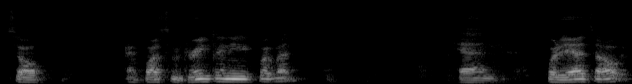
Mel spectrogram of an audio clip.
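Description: A man's voice: mid-range voice, slow, vocal fry, warm tone. An older man, a business owner talking to the camera in a small office in a plain, rambling way, with fillers and restarts. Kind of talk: speaking to camera about his business. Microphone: far camera. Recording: roomy echo, voice from a distance.

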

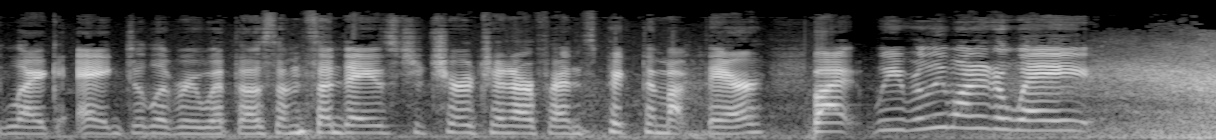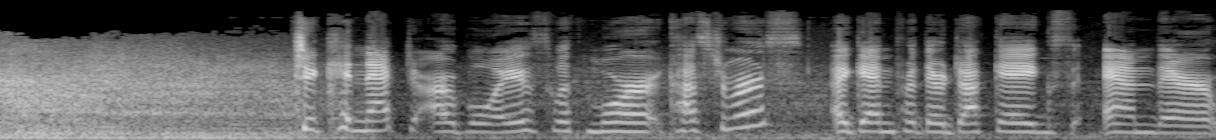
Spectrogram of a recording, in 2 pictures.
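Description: A woman's voice: on the high side, bright, forceful tone, slight background noise. A woman in her thirties chatting upbeat in a casual vlog, filmed outdoors at a rural farm stand on a phone held at arm's length. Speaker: homesteading vlogger.

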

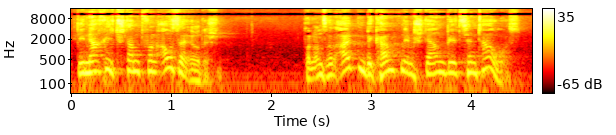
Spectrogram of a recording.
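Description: An actor playing a serious codebreaker in a sci-fi radio drama, reporting urgently and factually. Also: male voice, sits high, very animated, fast talker, a bit bright. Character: serious male codebreaker reporting an alien message.

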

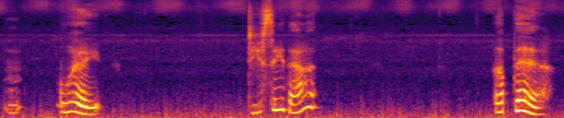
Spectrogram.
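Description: A young woman voicing a shy, nervous tomboy friend in a romantic roleplay audio, stammering, giggling and speaking softly. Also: high voice, big pitch swings, very slow, slight background noise. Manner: stammering, giggly, soft-spoken. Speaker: voice actor.

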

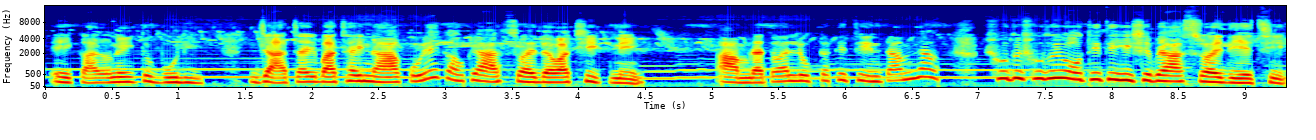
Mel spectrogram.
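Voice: mid-range voice, expressive, moderate pace, darkish tone, natural voice. A performer voicing gossipy, hospitable village women in a Bengali cartoon, with music behind. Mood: worried. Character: village women, gossiping mother-in-law and daughter-in-law, hospitable but scornful. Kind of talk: dubbed Bengali cartoon dialogue.

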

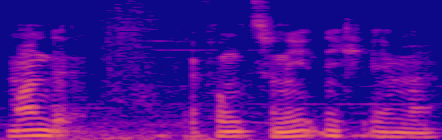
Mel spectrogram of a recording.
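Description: A man's voice: lowish voice, steady tone, moderate pace, dark tone, faint music behind. A man giving casual let's-play commentary, grumbling in exasperation and muttering to himself as he plays. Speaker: video game streamer.

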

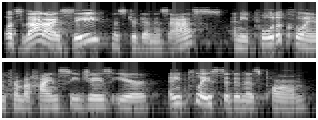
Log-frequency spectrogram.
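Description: A young woman giving an expressive read-aloud of a children's picture book. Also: sits low, moderate pace. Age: young adult. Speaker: storybook reader. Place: library room with bookshelves, indoors.

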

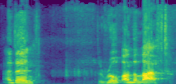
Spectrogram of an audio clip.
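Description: A man slowly and methodically explaining a garage hoist install, step by step. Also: a little high, fairly even intonation, fairly bright tone. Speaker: DIY instructor. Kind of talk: step-by-step how-to narration. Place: home garage.

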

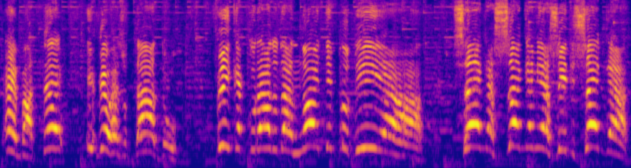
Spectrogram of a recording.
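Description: Shrill old Northeastern Brazilian market hawker. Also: male voice, expressive, slow, soft background music, full character voice. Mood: huckstering. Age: older. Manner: loud street-vendor patter, exclamatory. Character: cheeky old male market hawker of quack remedies. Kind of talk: radio soap opera acting.

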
